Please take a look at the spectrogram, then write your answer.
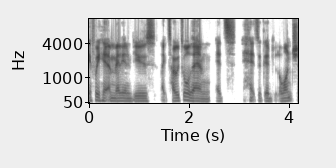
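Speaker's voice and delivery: normal talking voice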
